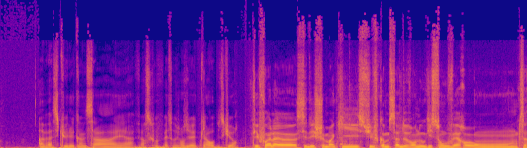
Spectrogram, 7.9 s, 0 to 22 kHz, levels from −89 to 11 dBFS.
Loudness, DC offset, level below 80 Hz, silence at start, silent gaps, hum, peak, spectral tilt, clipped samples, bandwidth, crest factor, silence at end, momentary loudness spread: -13 LUFS; under 0.1%; -22 dBFS; 0 s; none; none; 0 dBFS; -5 dB/octave; under 0.1%; over 20 kHz; 12 dB; 0 s; 8 LU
